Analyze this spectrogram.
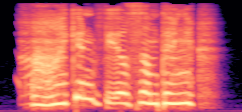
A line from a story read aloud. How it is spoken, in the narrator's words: Casey groaned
